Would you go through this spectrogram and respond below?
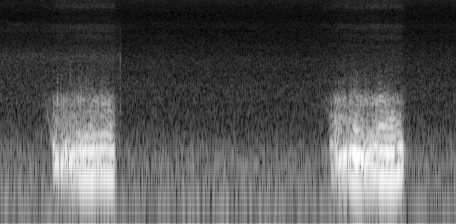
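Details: Two loud, rattling, throaty snores about three seconds apart with quiet between, from a sleeping pug: snoring.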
